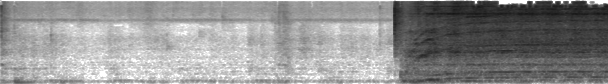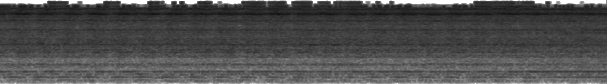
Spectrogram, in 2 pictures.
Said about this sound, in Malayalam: നന്നായിട്ട് മിക്സിയിൽ അടിച്ചെടുക്കാം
